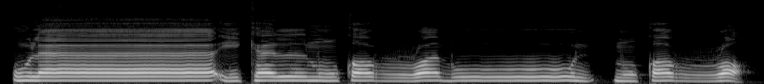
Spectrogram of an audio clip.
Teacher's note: یہ جو را ہے ہیوی ہے، چونکہ اس کے اوپر فتحہ ہے، مشددہ ہے، اسی لیے ہم نے را مفتوحہ اس کو موٹا کر کے پڑھنا ہے۔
